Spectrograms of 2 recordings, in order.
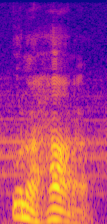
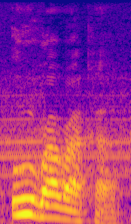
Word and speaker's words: Uraraka: freaking ur ur um I call it unana that's not her name it's uraraka but that's freaking hard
